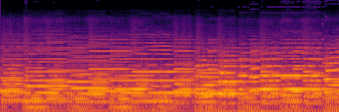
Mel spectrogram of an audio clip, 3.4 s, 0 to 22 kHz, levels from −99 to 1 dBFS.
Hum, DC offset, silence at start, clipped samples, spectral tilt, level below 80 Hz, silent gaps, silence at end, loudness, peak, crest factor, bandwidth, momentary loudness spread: none; under 0.1%; 0 s; under 0.1%; -5 dB/octave; -42 dBFS; none; 0 s; -21 LUFS; -6 dBFS; 14 dB; 12.5 kHz; 4 LU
